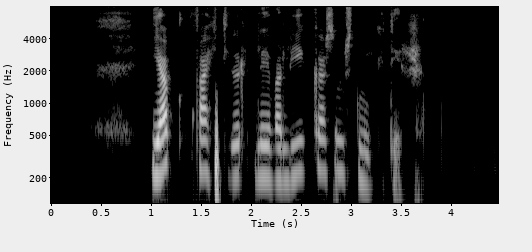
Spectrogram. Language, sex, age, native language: Icelandic, female, 30-39, Icelandic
